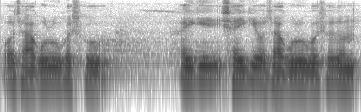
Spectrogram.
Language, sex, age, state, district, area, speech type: Manipuri, male, 18-30, Manipur, Bishnupur, rural, spontaneous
